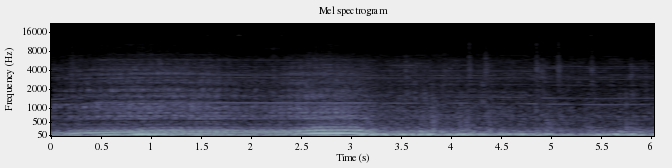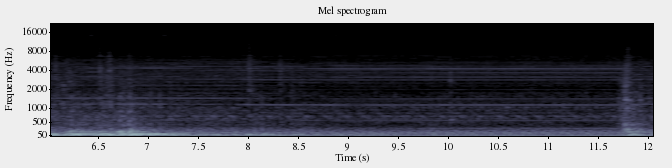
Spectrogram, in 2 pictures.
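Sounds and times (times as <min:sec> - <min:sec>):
truck engine revving: 0:00.0 - 0:04.2.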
